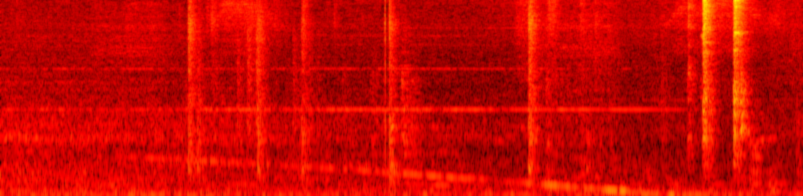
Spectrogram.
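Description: A tram's motor whines and slowly falls in pitch.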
